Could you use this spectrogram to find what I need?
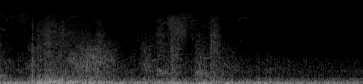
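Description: A large explosion roars and rumbles.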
